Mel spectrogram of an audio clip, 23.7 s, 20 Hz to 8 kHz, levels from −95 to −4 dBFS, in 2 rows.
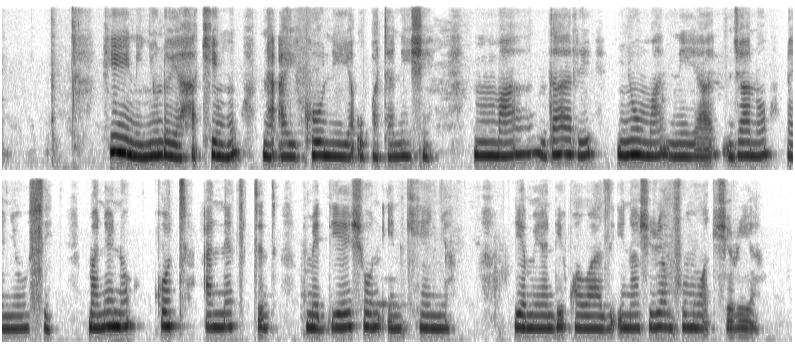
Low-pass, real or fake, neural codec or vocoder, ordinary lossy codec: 7.2 kHz; real; none; MP3, 64 kbps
